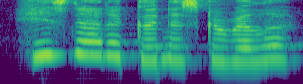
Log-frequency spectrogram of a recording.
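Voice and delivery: high, loud protest; indignant child. Acted. Tina protesting to her teacher about Todd. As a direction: cry out in protest. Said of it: "cried Tina".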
